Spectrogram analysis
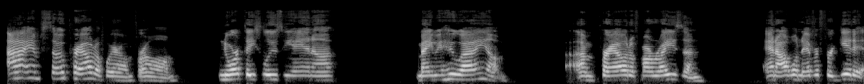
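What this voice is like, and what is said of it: Southern US accent. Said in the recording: “Everybody up here is going to be just as country and Southern as me. They're going to sound like me. ... where in the world are you from? ... I'm not the one with an accent.”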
